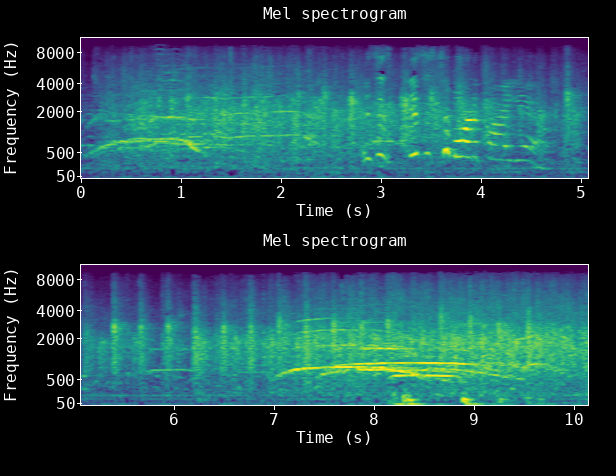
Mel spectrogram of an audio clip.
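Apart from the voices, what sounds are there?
audience applause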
